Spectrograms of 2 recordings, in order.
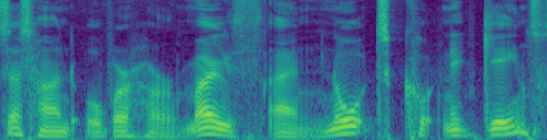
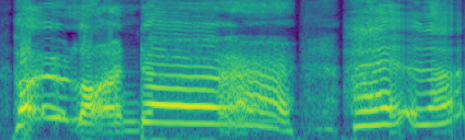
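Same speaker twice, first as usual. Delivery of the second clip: mock scream, much higher, louder and very slow, voice cracking; 10 dB louder, much slower than usual. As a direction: belt it out like a deranged cult kid. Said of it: "Malachi is screaming".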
